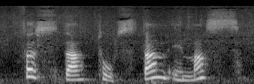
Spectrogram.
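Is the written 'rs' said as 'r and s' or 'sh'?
r and s. The r and s are said as separate sounds. This is how people from Småland say it. "Men de säger då"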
